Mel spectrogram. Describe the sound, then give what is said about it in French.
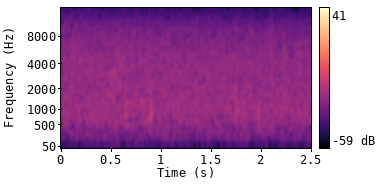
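Steady rain hisses across a broad wash of noise, with a few distinct drops pattering on a surface now and then. No voices, just the continuous downpour at a moderate, even level. “Donc, c'est un épisode consacré à la pluie, qui évoque souvent la mélancolie dans le cinéma.”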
